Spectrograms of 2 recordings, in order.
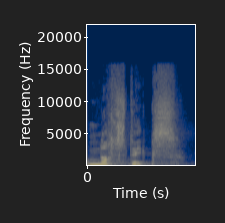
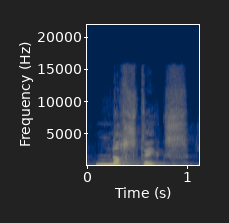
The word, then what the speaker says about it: Gnostics: And the false teachers were called Gnostics, has a silent G on the front. Gnostics, Gnosticism.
